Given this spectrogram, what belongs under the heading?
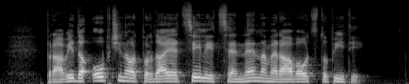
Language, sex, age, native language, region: Slovenian, male, 18-29, Slovenian, Savinja region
